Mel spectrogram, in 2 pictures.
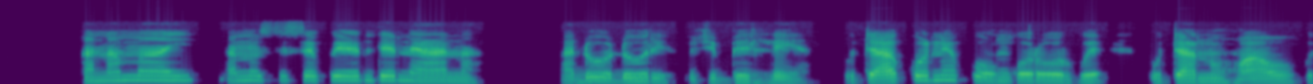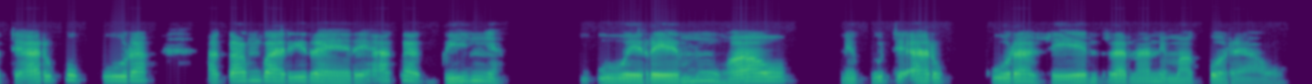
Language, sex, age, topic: Ndau, female, 50+, health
